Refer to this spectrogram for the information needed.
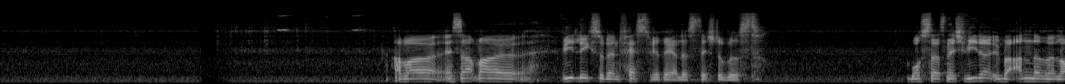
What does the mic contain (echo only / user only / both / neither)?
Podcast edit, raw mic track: echo only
